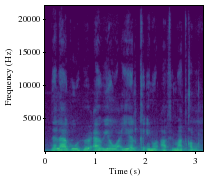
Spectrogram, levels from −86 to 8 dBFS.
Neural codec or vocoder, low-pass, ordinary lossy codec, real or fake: none; none; none; real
